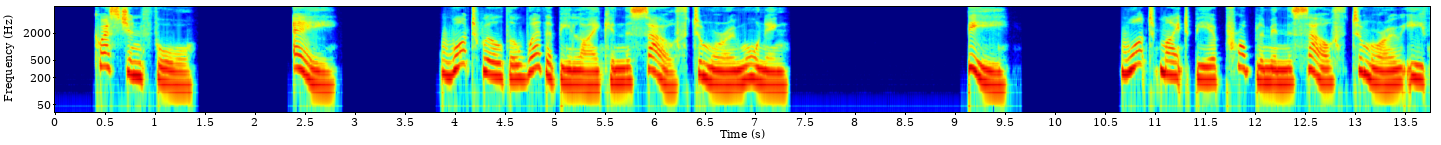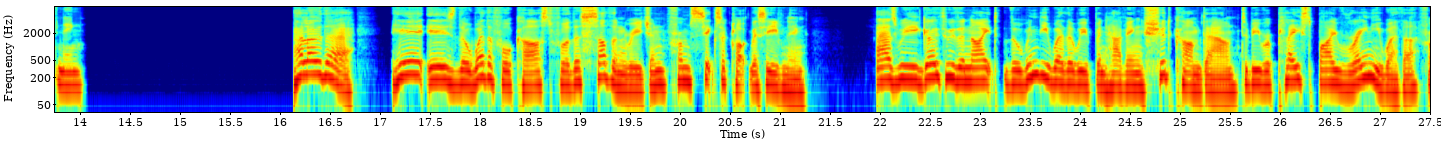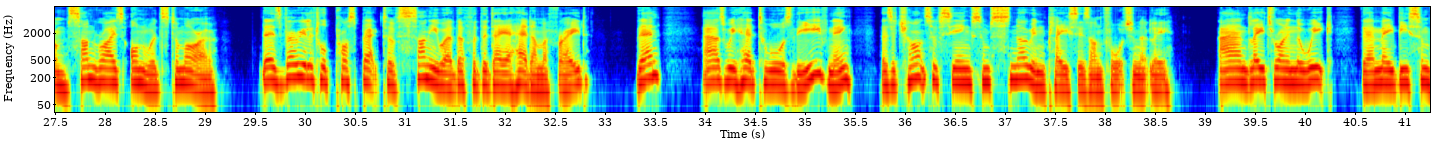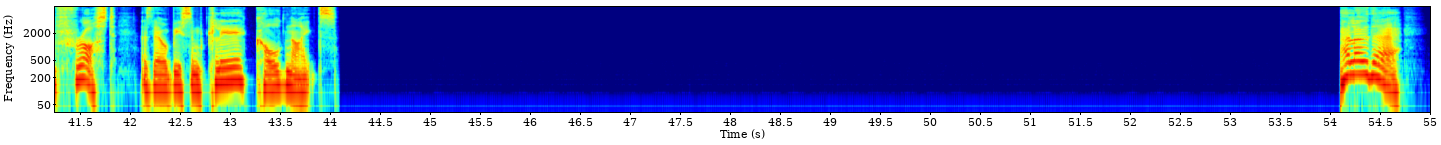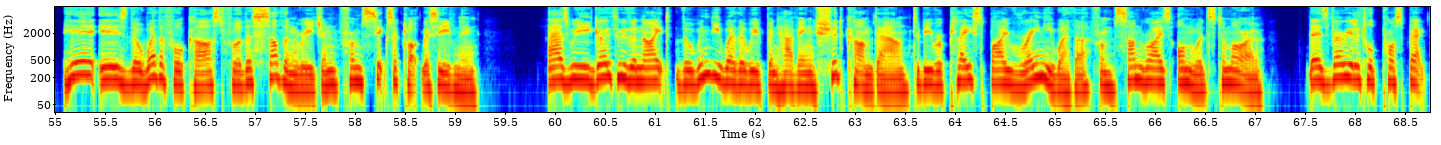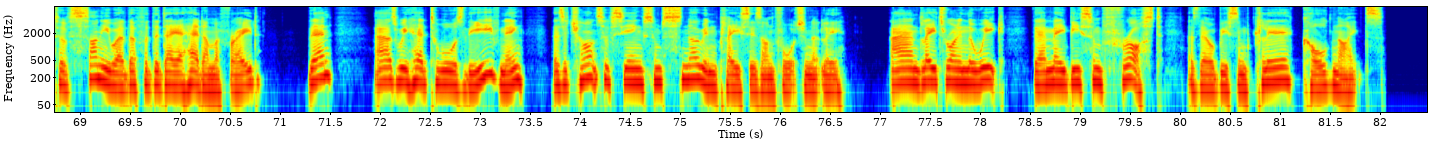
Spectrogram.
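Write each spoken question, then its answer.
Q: What will the weather be like in the south tomorrow morning?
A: rainy

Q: What might be a problem in the south tomorrow evening?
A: snow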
